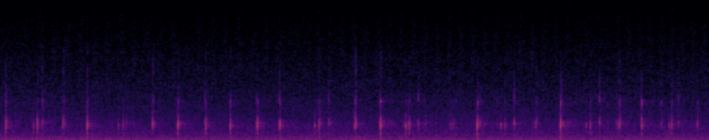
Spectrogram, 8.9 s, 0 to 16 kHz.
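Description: A small, hollow brown kraft cardboard supplement box with a printed label is held in hand and tapped and scratched with long nails. About 27 quick, dry clicks and taps with a bright, papery edge sound over a faint, steady low hum, each dying away almost at once. The result is a quiet, irregular stream of crisp cardboard taps.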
